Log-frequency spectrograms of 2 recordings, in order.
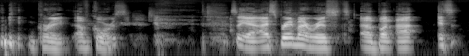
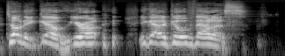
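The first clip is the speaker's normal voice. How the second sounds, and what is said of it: Shouting. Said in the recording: “maybe I'm shouting”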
